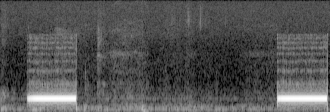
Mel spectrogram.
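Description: Two long, steady electronic ringback tones, each about a second long, separated by a few seconds of quiet line noise, from an outgoing phone call to the flower shop Butik Liljen in Sydals on Als, waiting to be answered.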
